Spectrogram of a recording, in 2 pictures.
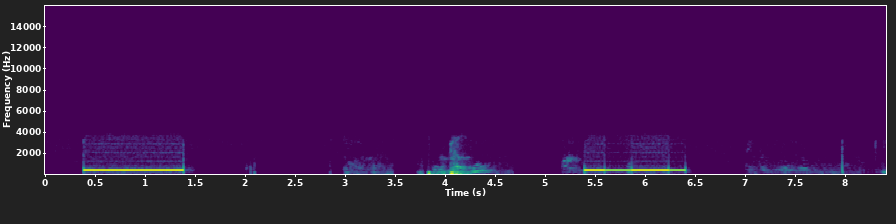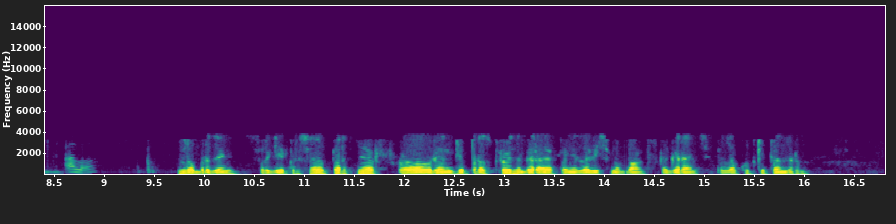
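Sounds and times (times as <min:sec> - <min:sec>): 
faint noise: 0:00.0 - 0:16.8
telephone line ringback tone during call transfer to an operator: 0:00.4 - 0:01.4, 0:05.4 - 0:06.4
speech: 0:08.7 - 0:09.0, 0:09.8 - 0:16.2.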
